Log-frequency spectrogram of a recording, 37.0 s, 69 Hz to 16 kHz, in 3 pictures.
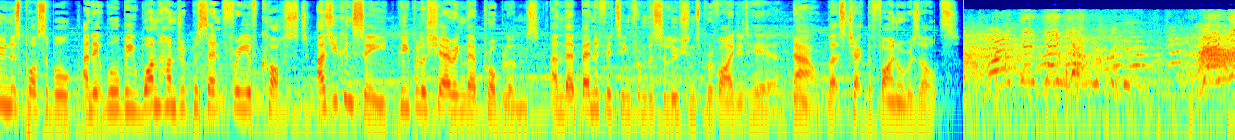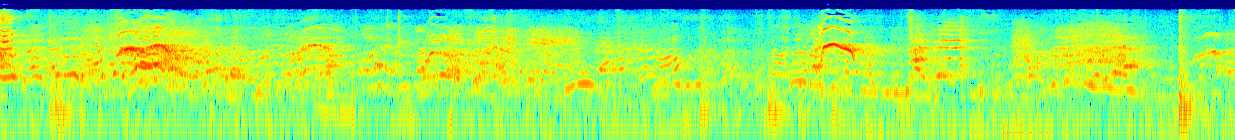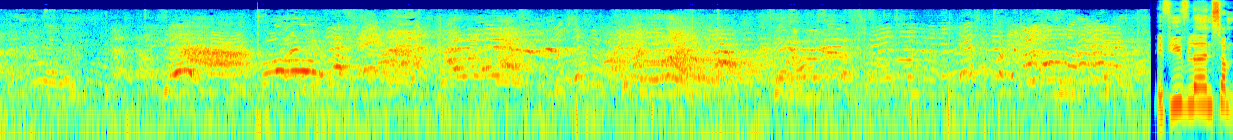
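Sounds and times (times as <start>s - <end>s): children laughing and shouting: 9.6s - 36.2s.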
